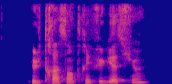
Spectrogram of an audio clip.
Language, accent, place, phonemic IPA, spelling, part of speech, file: French, France, Lyon, /yl.tʁa.sɑ̃.tʁi.fy.ɡa.sjɔ̃/, ultracentrifugation, noun, LL-Q150 (fra)-ultracentrifugation.wav
- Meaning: ultracentrifugation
